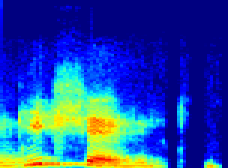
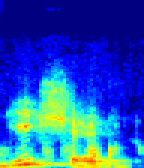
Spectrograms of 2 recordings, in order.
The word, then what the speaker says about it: Gischewski: Bom, a pronúncia do meu nome correto, mas que todo mundo dá uma escorregadinha por ser um nome complicado, é Guichevski. Eu brinco. Isso, Guichevski.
